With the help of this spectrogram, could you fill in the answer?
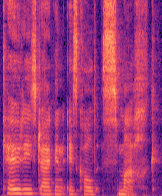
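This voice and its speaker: A woman speaking a scripted explainer video, going through words methodically and clearly. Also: medium pitch, fairly even intonation, unhurried, a little mellow. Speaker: social media video creator.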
